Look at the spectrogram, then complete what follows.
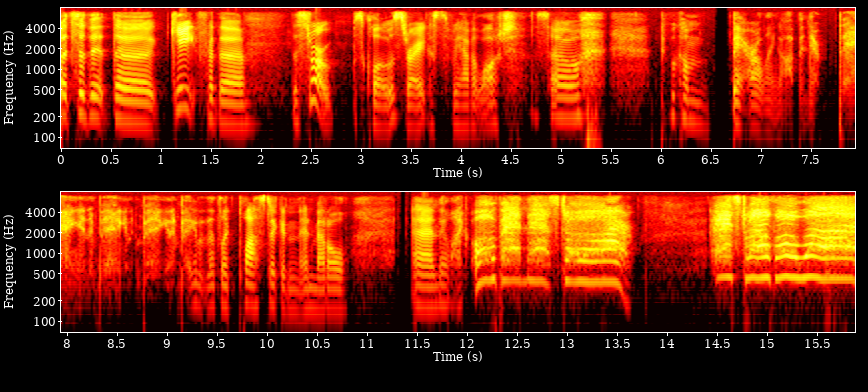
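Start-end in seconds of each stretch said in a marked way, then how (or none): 12.1-15.9 put-on yelling, higher, louder. Retelling customers banging on the locked store gate, imitating customers yelling. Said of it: "the more they yelled".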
